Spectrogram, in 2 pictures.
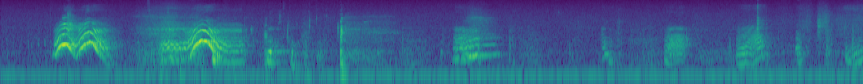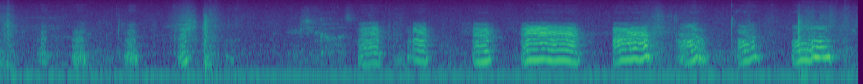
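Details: Newborn Dobermann puppies from Tessa's litter of eight, filmed indoors on their birth day, with a little girl barking: two loud squeals open, then scattered squeaks, and later a run of wavering whimpers about once a second; people murmur now and then.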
